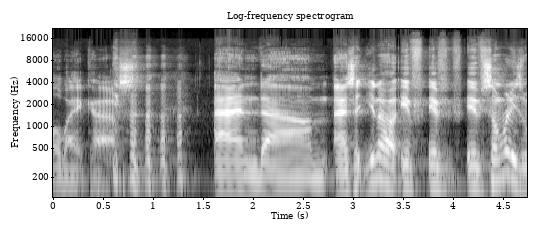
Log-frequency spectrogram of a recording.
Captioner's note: chuckling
